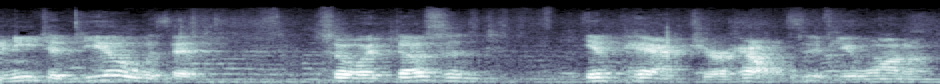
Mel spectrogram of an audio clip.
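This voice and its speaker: Over noticeable background noise and audible room echo, a man talks at a moderate pace with lively intonation. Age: 80s+. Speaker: audience member at public discussion forum. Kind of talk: open forum comment. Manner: halting.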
